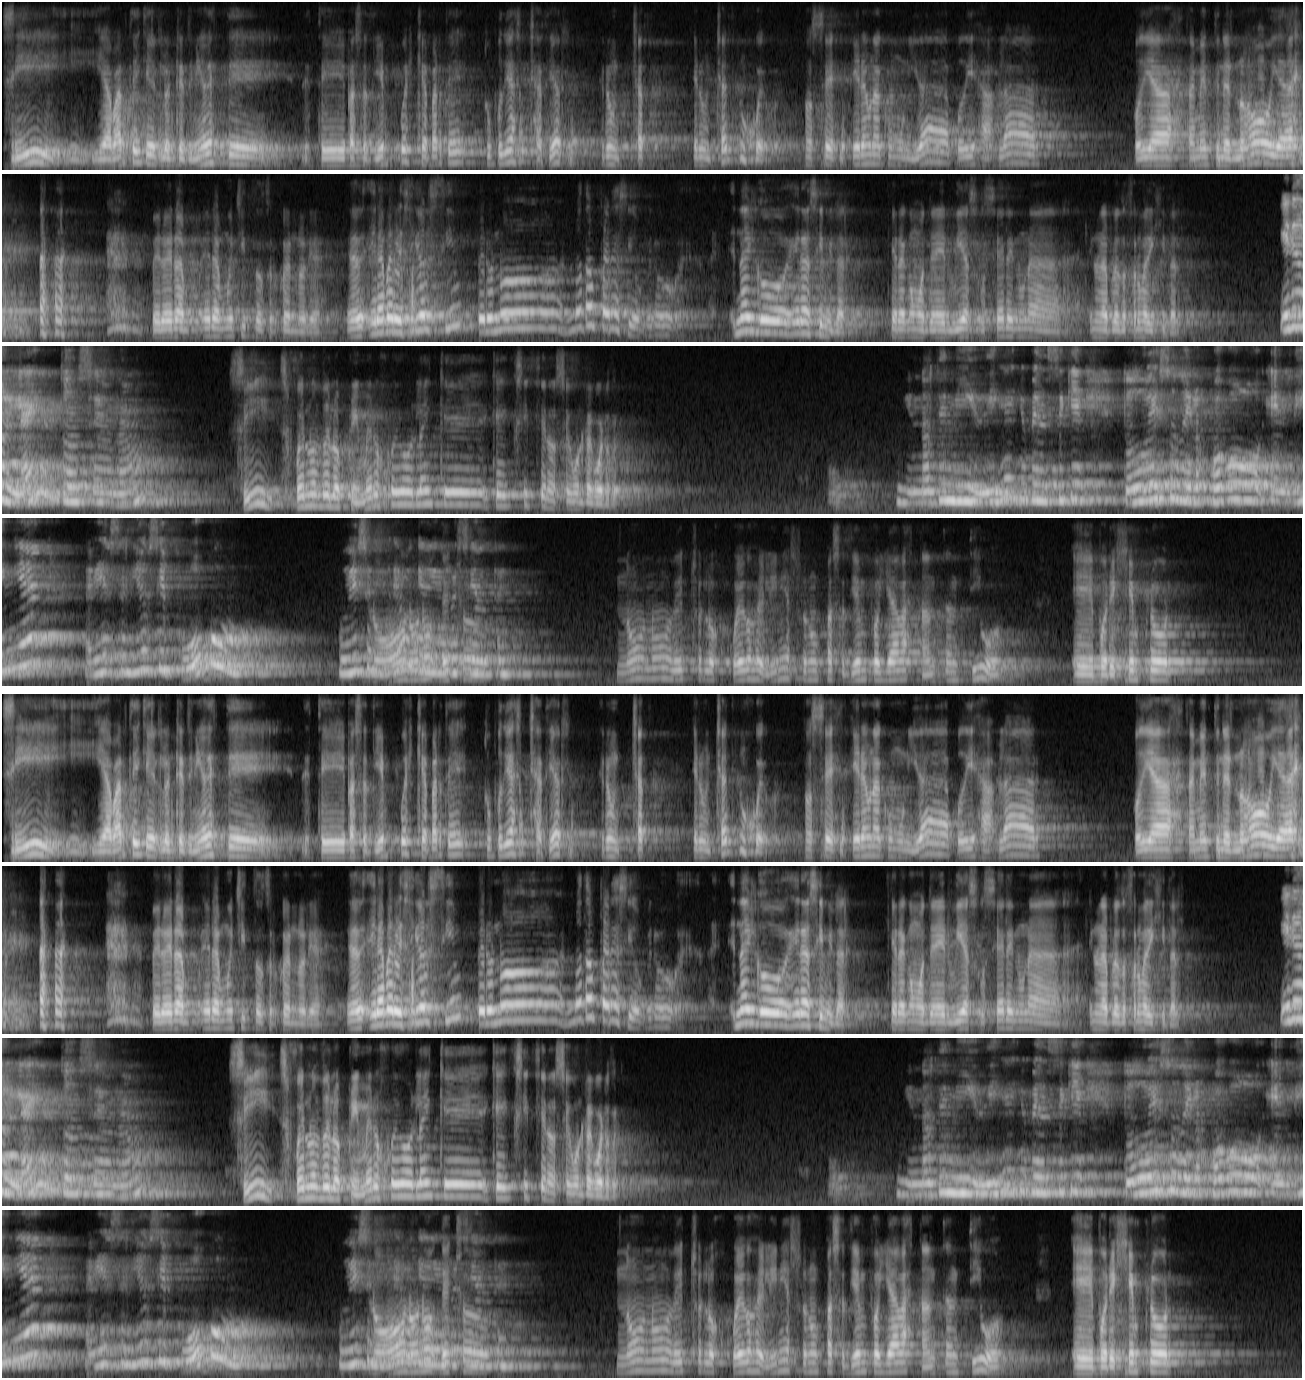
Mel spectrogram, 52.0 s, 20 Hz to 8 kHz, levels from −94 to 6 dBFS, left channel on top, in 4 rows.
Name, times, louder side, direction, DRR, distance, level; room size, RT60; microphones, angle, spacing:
voice 1, 0.0-5.7 6.0-6.5 6.9-7.7 8.0-10.4 11.3-13.7 14.0-19.8 20.3-21.5 21.9-24.8 28.3-32.2 42.7-43.9 45.2-49.1 49.7-50.7, right 3 dB, 55° right, 12 dB, 0.8 m, -22 dB
voice 2, 25.8-27.4 34.3-34.5 35.0-39.5 39.9-41.4 42.4-44.1, left 1 dB, 30° left, 1 dB, 3.7 m, -23 dB
25.5 x 25.0 x 9.4 m, 1.5 s
head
